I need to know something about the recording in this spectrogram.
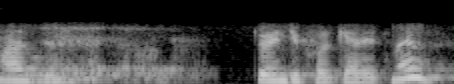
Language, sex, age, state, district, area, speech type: Nepali, female, 30-45, West Bengal, Darjeeling, rural, conversation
